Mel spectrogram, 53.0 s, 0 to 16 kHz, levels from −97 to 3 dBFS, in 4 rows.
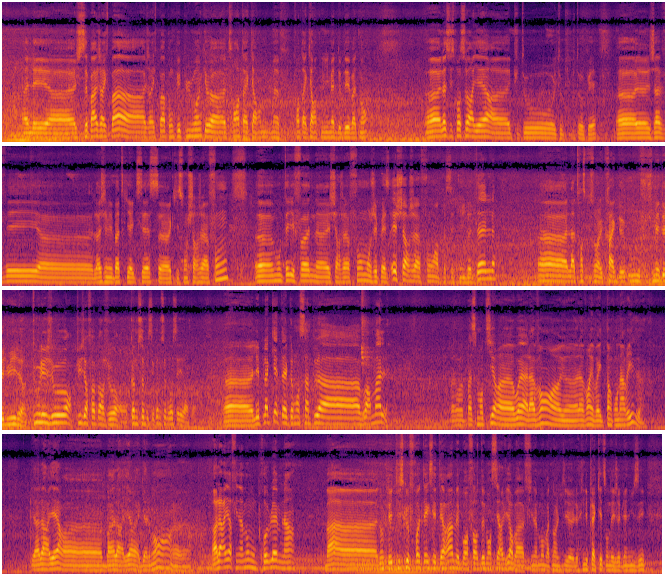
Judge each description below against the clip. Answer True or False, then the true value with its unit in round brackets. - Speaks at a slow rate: False (185 wpm)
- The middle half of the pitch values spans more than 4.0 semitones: True (4.8 semitones)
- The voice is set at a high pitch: False (135 Hz)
